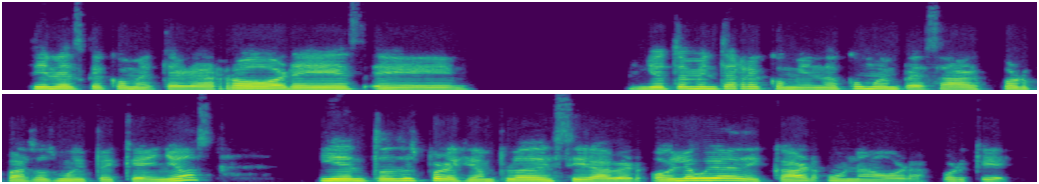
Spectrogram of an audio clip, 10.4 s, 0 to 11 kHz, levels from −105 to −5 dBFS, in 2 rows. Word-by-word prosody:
tienes 220 -2 +2
que 215 - -2
cometer 190 -4 -2
errores, 210 +2 +3
eh 185 -2 -2 0.8
yo 205 +1 0
también 230 0 +1
te 230 - 0
recomiendo 205 -4 -3
como 235 -1 +1
empezar 185 -2 -2
por 210 -2 -2
pasos 200 0 -2
muy 200 -2 -1
pequeños 195 +10 -1 0.5
y 225 -1 +6
entonces, 220 +2 +2
por 235 -1 +3
ejemplo, 200 0 -1
decir, 200 -2 +1
a 180 - +2
ver, 180 -1 -1
hoy 210 +1 +1
le 250 - +5
voy 265 +1 +7
a 265 -1 +5
dedicar 210 -1 0
una 200 -4 -5
hora, 170 -1 -8
porque, 190 -1 -7
205 Hz, 175 wpm, -20 LUFS, 190-220 Hz, 0.8 s, voy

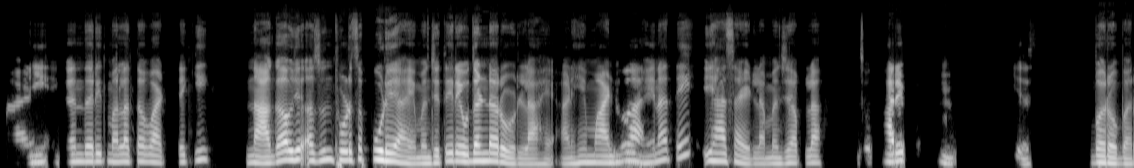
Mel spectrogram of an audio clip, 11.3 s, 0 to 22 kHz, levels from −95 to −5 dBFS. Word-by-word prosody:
आणि 145 +3 -5
एकंदरीत 175 +3 -1
मला 170 +1 0
तर 180 - 0
वाटते, 165 0 -4
की 215 +6 -6 0.4
नागाव 150 +9 +5
जे 225 - +4
अजून 210 +4 0
थोडंसं 210 +2 +2
पुढे 205 -5 +7
आहे. 145 -6 +2
म्हणजे 135 +3 0
ते 190 - +2
रेवदंडा 185 +1 +5
रोडला 125 -7 0
आहे 120 -1 -6
आणि 125 +2 -5
हे 155 +3 -2
मांडवा 160 +5 +1
आहे 150 -1 -3
ना, 210 +5 -2
ते 300 +6 -4
ह्या 190 -1 +1
साइडला 125 -7 -4
म्हणजे 130 +3 -3
आपला 145 +1 -4 0.4
जो 480 - -10
खारे 170 - +1
हं. 160 -7 -9 0.7
येस. 115 - -9 0.6
बरोबर, 130 -6 +2
165 Hz, 170 wpm, -24 LUFS, 140-185 Hz, 0.7 s, पुढे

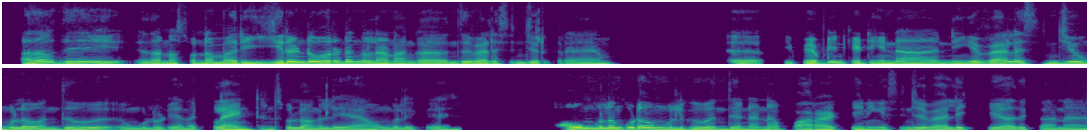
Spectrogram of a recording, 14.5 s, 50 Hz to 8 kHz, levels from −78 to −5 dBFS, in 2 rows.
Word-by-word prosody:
அதாவது, 185 +2 +2 0.4
அதான் 165 +7 0
நான் 160 0 -2
சொன்ன 160 +3 +1
மாரி 165 -2 +3 0.2
2 205 +3 +6
வருடங்கள் 190 0 +3
நானு 155 -4 +1
அங்க 125 -1 -2
வந்து 130 +2 0
வேலை 125 0 0
செஞ்சுருக்கிறேன். 115 -2 -5 1.1
அ - - -6 0.2
இப்ப 145 - -12
எப்படின்னு 200 +3 +1
கேட்டிங்கன்னா, 165 +2 0 0.3
நீங்க 140 -1 0
வேலை 185 +6 +3
செஞ்சு 180 +2 -1
உங்கள 140 -6 +1
வந்து 140 +8 -2 0.4
உங்களுடைய 115 0 -4
அந்த 110 -1 -4
க்ளையண்ட்ன்னு 150 +1 0
சொல்லுவாங்க 125 -3 -1
இல்லையா? 100 +1 -3
உங்களுக்கு 110 -2 -6 0.9
அவங்களும்கூட 210 +1 +6
உங்களுக்கு 175 -5 +1
வந்து 155 +4 -1
என்னென்னா 155 +4 -2
பாராட்டி, 160 +1 -1
நீங்க 140 -2 -3
செஞ்ச 135 +1 -4
வேலைக்கு 135 +1 -3
அதுக்கான 120 -1 -5
150 Hz, 150 wpm, -21 LUFS, 125-175 Hz, 1.1 s, 2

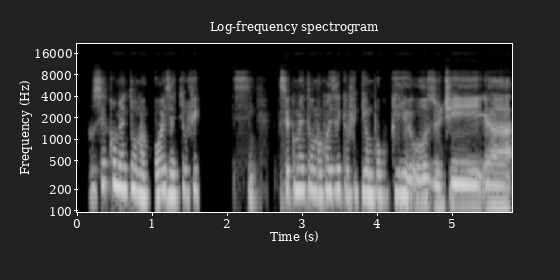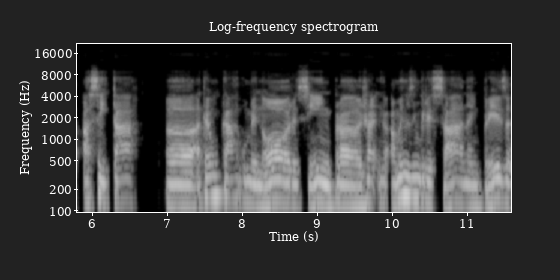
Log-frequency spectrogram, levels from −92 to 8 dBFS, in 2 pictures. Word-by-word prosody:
Você 190 +6 -2
comentou 210 -3 +3
uma 160 -3 +3
coisa 165 +1 +2
que 175 - -7
eu - - -3
fi 190 +2 -3 0.4
sim. - - -8 0.3
Você 185 - +1
comentou 195 0 +1
uma 175 -2 0
coisa 190 +1 +1
que 190 - -3
eu - - 0
fiquei 175 0 -2
um 170 - +5
pouco 160 -1 -3
curioso 140 -8 +1
de, 120 -1 +4
hã, 115 -2 +1
aceitar, 140 +1 -1 0.4
hã, 120 0 +2
até 135 +5 -1
um 155 +1 -2
cargo 140 -3 -5
menor, 125 +1 +1
assim, 120 0 0
pra 115 -1 +1
já 135 +4 -2 0.2
ao 125 - -3
menos 150 +2 +1
ingressar 130 -3 -2
na 120 - -4
empresa. 125 +3 -2
135 Hz, 175 wpm, -20 LUFS, 120-170 Hz, 0.4 s, um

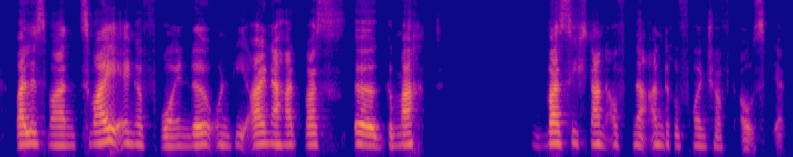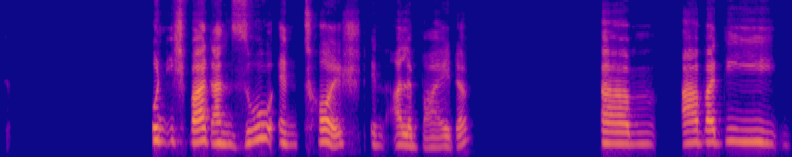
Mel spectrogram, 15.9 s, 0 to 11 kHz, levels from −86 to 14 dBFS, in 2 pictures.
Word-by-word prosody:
weil 185 +1 +5
es 195 -1 -5
waren 175 -1 -4
2 205 +6 +5
enge 195 -2 -7
Freunde 170 +1 -3
und 175 -2 -16
die 170 - -14
eine 185 0 +2
hat 185 0 -3
was, 185 0 -7
äh, 180 -4 +4
gemacht 185 +2 0 1.2
was 205 0 +5
sich 205 -1 -13
dann 195 -2 0
auf 185 -1 -18
'ne 180 -1 -8
andere 180 -1 -12
Freundschaft 165 -3 -18
auswirkte. - - -17 1.4
Und 255 -2 +2
ich 240 +2 -5
war 225 +2 +10
dann 205 -4 +1
so 235 - -2
enttäuscht 195 -1 -1
in 180 -3 -16
alle 180 -1 -2
beide. 160 - -9 1.3
Ähm, 195 -2 +1 0.2
aber 220 +2 +4
die 225 -2 -6
190 Hz, 125 wpm, -24 LUFS, 175-205 Hz, 1.4 s, war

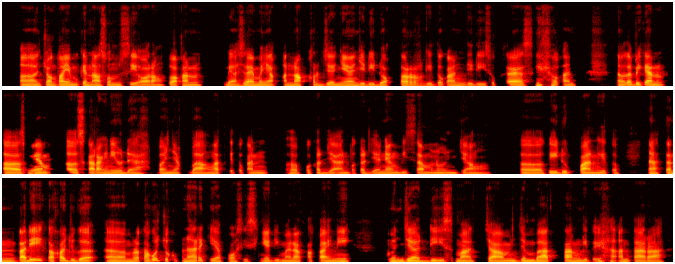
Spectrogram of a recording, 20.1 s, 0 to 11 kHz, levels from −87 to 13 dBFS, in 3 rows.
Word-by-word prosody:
eee, 140 0 +3
contohnya 145 0 +4
mungkin 155 +5 0
asumsi 125 -3 -2
orang 115 0 +2
tua 130 - +4
kan 160 +2 +2 0.3
biasanya 130 +5 +2
banyak 130 -1 0
anak 165 +2 +5
kerjanya 130 +3 0
jadi 125 -4 -2
dokter 160 +7 +2 0.2
gitu 115 +2 -5
kan 140 +2 0
jadi 115 +1 -5
sukses 145 -4 +2
gitu 135 +2 -3
kan, 125 - 0 0.5
nah 130 - +1
tapi 160 +4 +2
kan, 175 0 +8
eee, 130 -1 +6
sebenarnya, 170 +4 +3 0.2
eee, 140 0 +3
sekarang 125 -1 +4
ini 165 - 0
udah 115 -3 -3
banyak 120 0 -4
banget 115 +5 0
gitu - - -12
kan, 120 0 -5
eee, 120 -1 -8
pekerjaan-pekerjaan 115 +2 -4
yang 135 - -2
bisa 110 - -3
menunjang, 105 - -6 0.3
eee, 115 -1 +2
kehidupan 130 -2 +2
gitu - - -11 0.3
nah - - +2
dan 155 +1 -1
tadi 170 +5 +7
Kakak 190 - +3
juga, 155 -3 +1
eee, 135 0 +1
menurut 140 - 0
aku 210 - +3
cukup - - -6
menarik 175 +3 +2
ya 120 - -1
posisinya 120 +1 -6
di 115 - -10
mana 120 +5 +1
Kakak 115 +1 0
ini, 155 +5 0 0.4
menjadi 135 -3 +1
semacam 125 0 +2
jembatan 145 +5 +3
gitu - - -11
ya - - -11
antara, 120 -3 +2
130 Hz, 185 wpm, -25 LUFS, 120-145 Hz, 0.5 s, kan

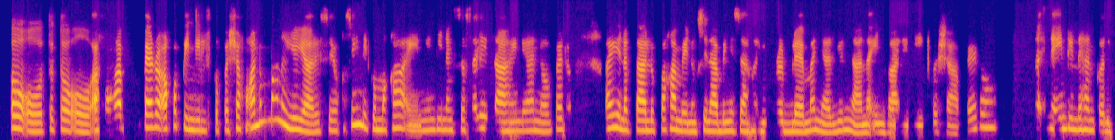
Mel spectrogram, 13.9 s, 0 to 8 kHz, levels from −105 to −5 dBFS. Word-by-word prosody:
Oo, 200 -8 +4
totoo, 195 -4 0
ako 220 0 +4
nga 265 - +7 0.3
pero 275 -2 +7
ako 250 +5 +2
pinilit 220 -7 -1
ko - - -8
pa 215 +1 -5
siya 255 +5 +1
kung - - -5
ano 340 - +3
bang 450 -1 -2
nangyayari 205 - +3
sayo, 210 +2 -8
kasi 330 +10 +1
hindi 310 -7 +3
kumakain, 225 - -1
hindi 225 +2 -4
nagsasalita, 220 -1 -1
hindi 205 +1 -5
ano 205 -2 -4
pero 235 -1 -3 0.5
ayun, 260 -3 +3
nagtalo 210 0 +4
pa 230 - -3
kami 220 -5 +1
nung 195 - -2
sinabi 195 -1 +1
niya 200 -1 -3
sakin 195 0 -5
yung - - -53
problema 190 0 0
niya, 175 -4 -1
yun 205 +5 -2
nga 165 -3 +1
na-invalidate 180 - -3
ko - - -9
siya 155 -2 -5
pero 275 +5 -5 0.5
na - - -3
naiintindihan 230 -2 -1
ko. 195 - -4
215 Hz, 185 wpm, -22 LUFS, 195-245 Hz, 0.5 s, nga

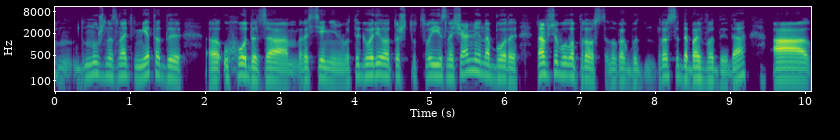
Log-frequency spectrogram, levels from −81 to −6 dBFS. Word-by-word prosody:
д 105 - -17
нужно 140 0 -6
знать 145 0 -4
методы, 130 -3 -2 0.3
а, 110 0 +1
ухода 125 -1 -1
за, 110 0 +3
м, 95 - -14
растениями? 115 -2 -4
Вот 100 +2 -10
ты 145 - -5
говорила 145 0 0
то, 135 - -5
что 120 - -7
твои 140 +4 -2
изначальные 160 +8 -1
наборы- 125 -7 -2 0.2
там 155 +1 +8
всё 165 +3 -4
было 150 -2 -1
просто, 115 -8 -4
ну, 105 +1 -9
как 110 -2 -5
бы 105 +2 -10
д 70 -9 -21
просто 135 +1 -4
добавь 120 -2 +1
воды, 100 -5 -7
да? - - -2 0.3
А 110 -1 +10
125 Hz, 180 wpm, -24 LUFS, 110-145 Hz, 0.3 s, А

